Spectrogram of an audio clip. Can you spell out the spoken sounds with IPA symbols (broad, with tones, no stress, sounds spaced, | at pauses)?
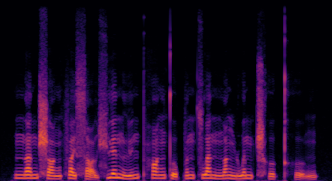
n̪ a˥ n ʂ ɑ˧˥ ŋ f a˧ ɪ̯ s ɑ̰˨˩ ʊ̯ ɕ ɥ ɛ˥˩ n l y˥ n pʰ ɑ˥ ŋ t̪ ɤ̰˨˩ p ə˥˧ n t͡s w a˥˧ n n̪ ɑ˥˧ ŋ ɻ w ə˥˩ n ʈ͡ʂʰ ɤ˧˥ kʰ ɤ̰˨˩˦ ŋ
